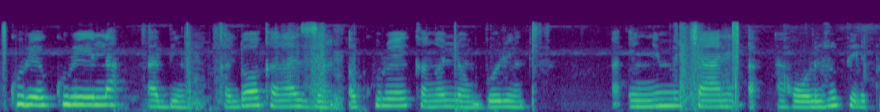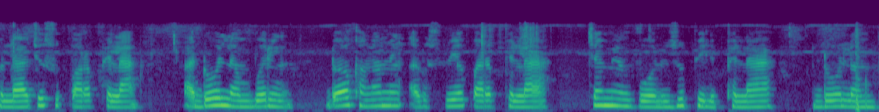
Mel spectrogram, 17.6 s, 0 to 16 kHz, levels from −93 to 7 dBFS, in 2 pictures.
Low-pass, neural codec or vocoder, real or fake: 7.2 kHz; none; real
